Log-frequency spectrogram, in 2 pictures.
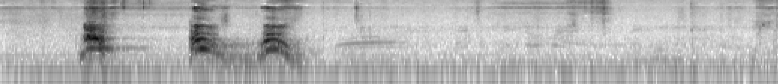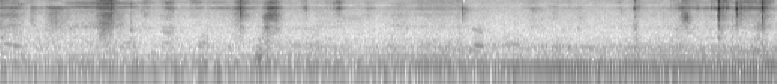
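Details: Neapolitan Mastiff just arrived from Italy, giving three loud, deep barks in quick succession within two seconds, followed by a low steady background hum and near silence.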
